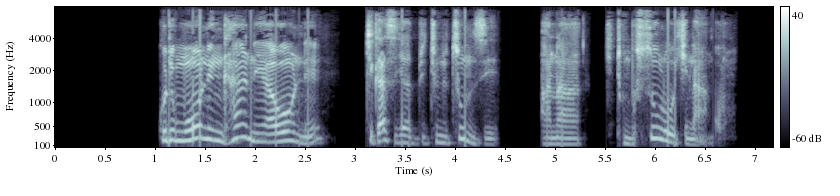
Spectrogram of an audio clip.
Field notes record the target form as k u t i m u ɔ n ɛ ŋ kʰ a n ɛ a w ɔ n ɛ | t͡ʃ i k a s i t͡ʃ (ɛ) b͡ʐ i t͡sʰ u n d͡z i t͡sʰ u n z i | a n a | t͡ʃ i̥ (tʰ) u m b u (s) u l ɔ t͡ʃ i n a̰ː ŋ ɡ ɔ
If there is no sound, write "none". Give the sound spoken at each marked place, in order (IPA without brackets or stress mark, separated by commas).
a, tʰ, s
